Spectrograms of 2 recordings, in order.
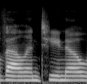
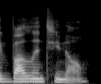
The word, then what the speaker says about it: Valentino: People often call Valentino with stress on the no. Italians say Valentino.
